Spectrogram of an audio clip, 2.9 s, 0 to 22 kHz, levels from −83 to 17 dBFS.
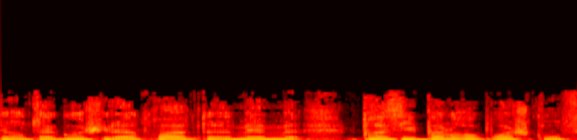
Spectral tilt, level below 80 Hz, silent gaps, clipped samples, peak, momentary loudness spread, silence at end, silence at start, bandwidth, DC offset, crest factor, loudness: -5.5 dB/octave; -34 dBFS; none; under 0.1%; -12 dBFS; 4 LU; 0 s; 0 s; 8 kHz; under 0.1%; 12 dB; -24 LUFS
